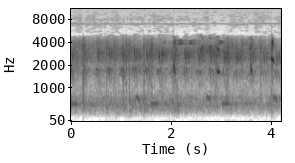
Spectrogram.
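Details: Osprey pair in Estonia on May 3, 2013, as the male delivers a big fish to the female. Soft, thin whistled chirps, mostly falling in pitch, run in a steady, uneven series at low volume.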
